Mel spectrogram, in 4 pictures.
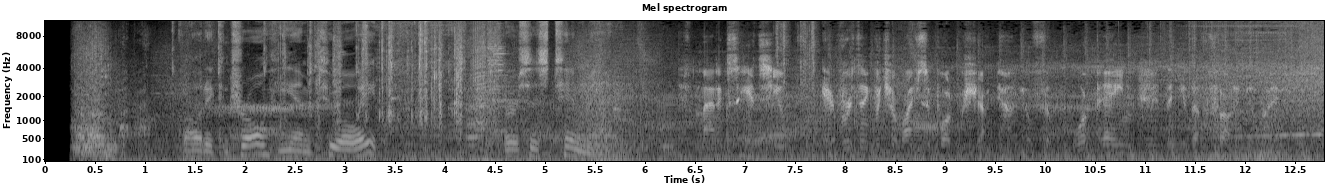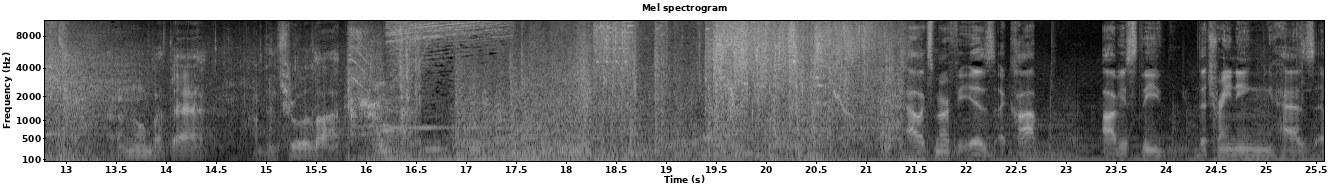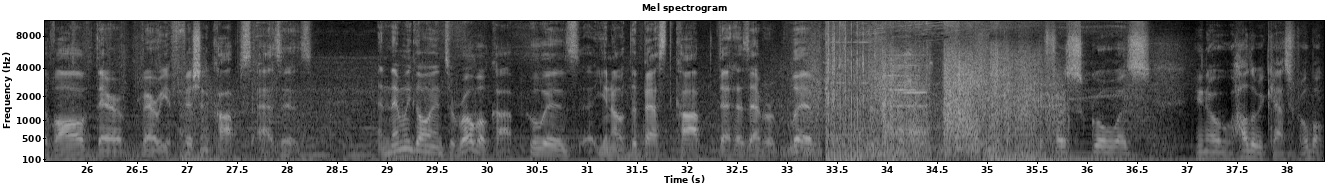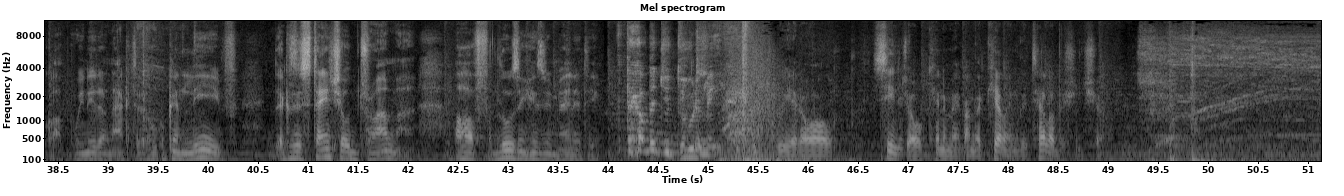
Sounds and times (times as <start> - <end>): Music: 0.3 - 51.1
Speech: 6.4 - 12.4, 23.4 - 28.2, 35.6 - 49.0.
